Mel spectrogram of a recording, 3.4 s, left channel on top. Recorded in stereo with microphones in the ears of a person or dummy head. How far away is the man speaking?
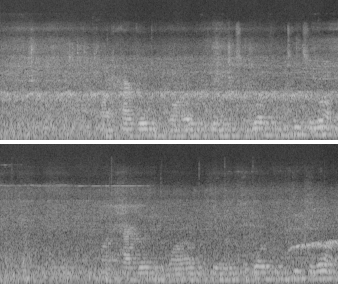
About 4 m.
